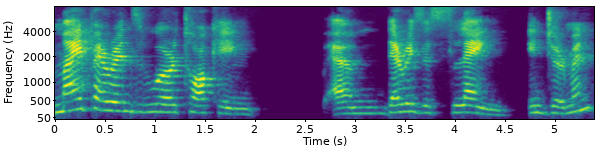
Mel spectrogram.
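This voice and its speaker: In a Russian accent, a woman speaks at a medium pitch with lively intonation. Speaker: dance teacher. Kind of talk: interview. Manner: halting.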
